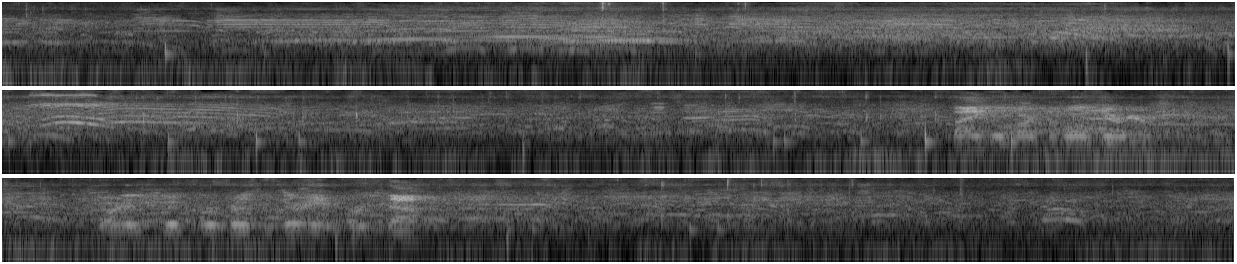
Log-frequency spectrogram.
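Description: A crowd cheers and murmurs across an open stadium.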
